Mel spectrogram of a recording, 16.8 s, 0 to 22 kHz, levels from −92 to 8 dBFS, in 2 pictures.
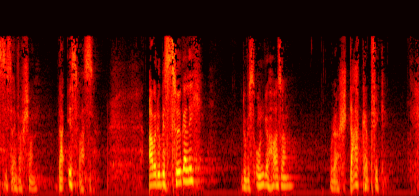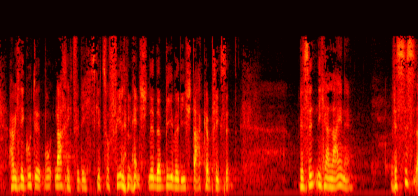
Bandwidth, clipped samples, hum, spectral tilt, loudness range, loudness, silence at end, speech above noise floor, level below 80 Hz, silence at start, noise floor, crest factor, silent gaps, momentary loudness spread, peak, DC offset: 11.5 kHz; under 0.1%; none; -4.5 dB/octave; 7 LU; -27 LUFS; 0 s; 34 dB; -62 dBFS; 0 s; -61 dBFS; 24 dB; none; 20 LU; -6 dBFS; under 0.1%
